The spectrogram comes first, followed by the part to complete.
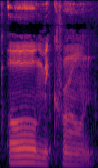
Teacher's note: Now this is one where there's a difference from the Erasmian, and the Omicron and the Omega are both O sounding, long O's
